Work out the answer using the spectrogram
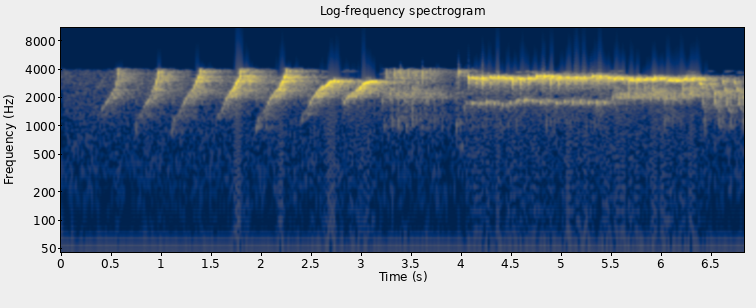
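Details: Timbrado canary from Greece singing six slow rising swept whistles, one every half second, then a continuous rolling trill layered over a lower sustained tone.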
